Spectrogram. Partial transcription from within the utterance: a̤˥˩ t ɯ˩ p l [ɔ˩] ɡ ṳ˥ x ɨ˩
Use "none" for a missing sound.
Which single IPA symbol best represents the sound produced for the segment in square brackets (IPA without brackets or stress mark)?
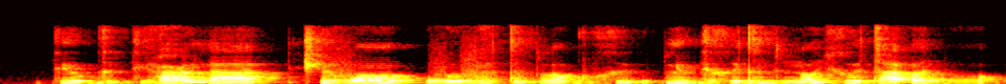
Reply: ɔ˩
